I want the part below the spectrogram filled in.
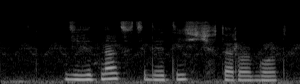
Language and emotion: Russian, neutral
